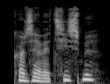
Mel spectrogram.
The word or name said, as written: konservatisme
